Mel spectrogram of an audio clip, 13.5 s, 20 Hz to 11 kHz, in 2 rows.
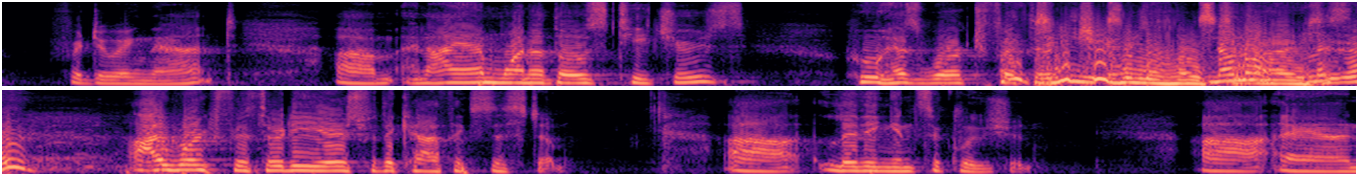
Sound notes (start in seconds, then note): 6.5 laughter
